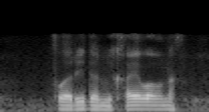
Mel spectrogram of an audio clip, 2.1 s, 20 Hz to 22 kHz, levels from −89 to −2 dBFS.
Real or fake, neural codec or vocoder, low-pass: fake; codec, 24 kHz, 0.9 kbps, WavTokenizer, large speech release; 7.2 kHz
